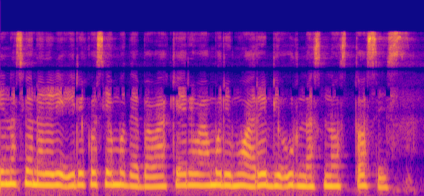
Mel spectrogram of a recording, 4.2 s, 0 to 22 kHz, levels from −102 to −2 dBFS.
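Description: Speech runs through two faults for its whole length. A channel delay of under a millisecond produces comb filtering, giving a hollow, phasey tone. The spectrogram shows fixed dark notch stripes from around 700 Hz, repeating roughly every 1.4 kHz. The dull, gurgling, granular texture and the hard ceiling at 11.2 kHz, with blocky upper bands flickering on and off in the spectrogram, point to heavy MP2 compression, likely at a low bitrate around 56 kbps.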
